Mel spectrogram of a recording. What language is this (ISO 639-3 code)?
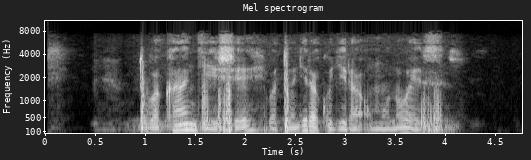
kin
